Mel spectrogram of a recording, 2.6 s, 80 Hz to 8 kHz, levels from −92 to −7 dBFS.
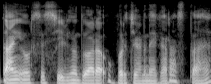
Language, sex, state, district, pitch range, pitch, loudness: Hindi, male, Uttar Pradesh, Jyotiba Phule Nagar, 100-115 Hz, 105 Hz, -26 LUFS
